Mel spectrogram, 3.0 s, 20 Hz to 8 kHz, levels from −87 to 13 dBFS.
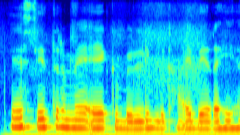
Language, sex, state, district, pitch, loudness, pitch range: Hindi, male, Jharkhand, Deoghar, 125 Hz, -14 LUFS, 120-140 Hz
